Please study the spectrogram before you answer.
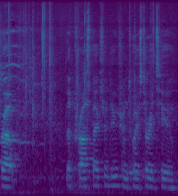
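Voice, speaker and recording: A young man with a mid-pitched voice tossing out playful, teasing remarks. He is picked up from a distance in an echoey room with faint background hiss. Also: little pitch movement, a little slow. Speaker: co-host. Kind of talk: casual chat.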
